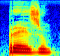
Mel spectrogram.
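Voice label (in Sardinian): "presu", female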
